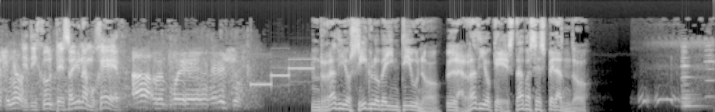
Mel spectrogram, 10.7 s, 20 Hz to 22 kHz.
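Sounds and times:
speech: 0:00.0 - 0:03.8, 0:04.7 - 0:08.9
owl hooting: 0:09.6 - 0:10.5.

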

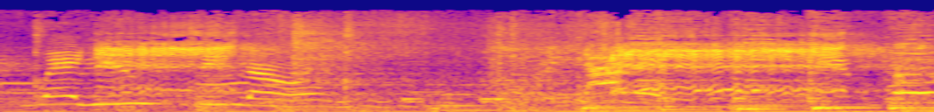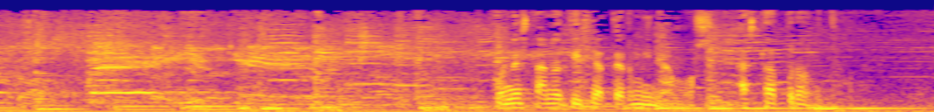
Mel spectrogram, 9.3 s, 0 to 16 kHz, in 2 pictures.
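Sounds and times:
cloned sheep bleating: 0:00.2 - 0:01.7, 0:02.9 - 0:05.9
speech: 0:00.2 - 0:04.1, 0:07.2 - 0:09.1.

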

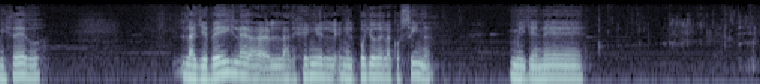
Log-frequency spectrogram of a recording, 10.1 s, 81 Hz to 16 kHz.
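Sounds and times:
speech: 0:00.0 - 0:00.6, 0:02.3 - 0:05.9, 0:06.8 - 0:07.9
water pouring into a glass at a kitchen counter: 0:08.0 - 0:10.1.

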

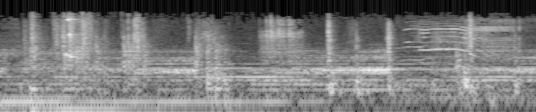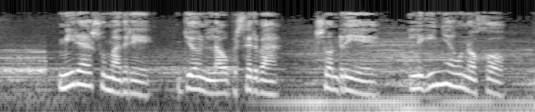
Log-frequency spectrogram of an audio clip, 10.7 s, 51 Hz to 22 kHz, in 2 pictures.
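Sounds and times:
room door creaking as it swings: 0:00.1 - 0:05.8
speech: 0:06.0 - 0:10.5.

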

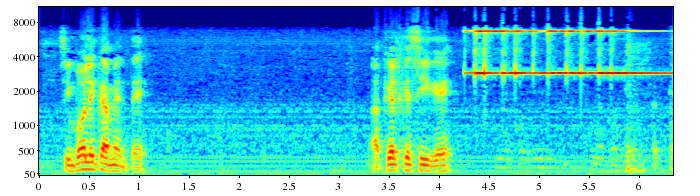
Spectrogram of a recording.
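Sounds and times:
speech: 0:00.2 - 0:01.2, 0:03.3 - 0:04.3
small bell ringing: 0:04.3 - 0:06.3.

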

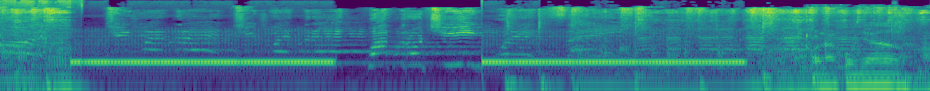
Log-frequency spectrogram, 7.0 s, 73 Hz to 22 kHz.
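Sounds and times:
phone ringback tone heard while calling from a car: 0:00.0 - 0:02.6, 0:03.6 - 0:05.8
speech: 0:06.4 - 0:06.9.

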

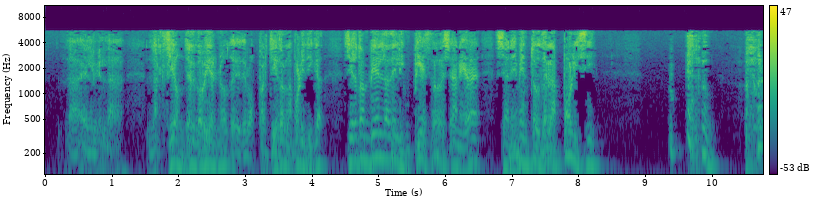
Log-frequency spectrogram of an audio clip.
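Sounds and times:
speech: 0:00.6 - 0:08.4, 0:09.4 - 0:10.7
person coughing: 0:09.4 - 0:10.7.

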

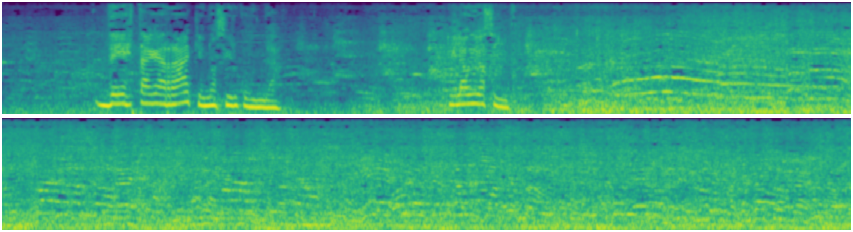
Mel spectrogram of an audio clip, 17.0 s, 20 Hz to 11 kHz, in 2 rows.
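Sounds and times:
crowd hubbub at a busy train station: 0:00.0 - 0:16.9
many overlapping voices shouting and talking: 0:00.0 - 0:16.9
speech: 0:00.9 - 0:02.9, 0:03.8 - 0:06.2
steady roar of movement: 0:05.1 - 0:08.6.

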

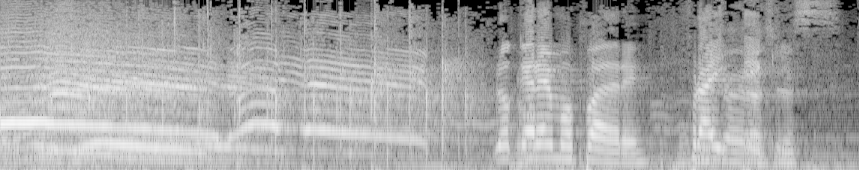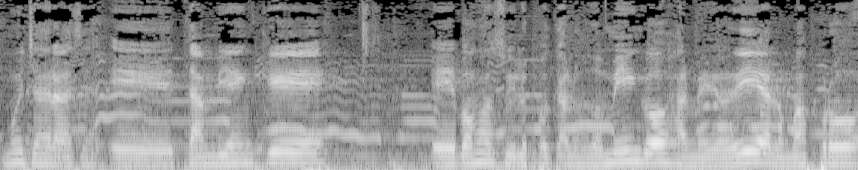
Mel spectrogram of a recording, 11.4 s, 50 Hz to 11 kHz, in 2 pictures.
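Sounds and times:
voices shouting and whooping: 0:00.0 - 0:02.8
crowd clapping: 0:00.0 - 0:03.6
speech: 0:03.4 - 0:11.4.

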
